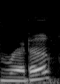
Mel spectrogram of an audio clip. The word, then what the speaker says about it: Retta: Her name is not Rita, it's Retta.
